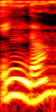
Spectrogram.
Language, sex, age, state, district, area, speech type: Santali, male, 18-30, West Bengal, Bankura, rural, spontaneous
